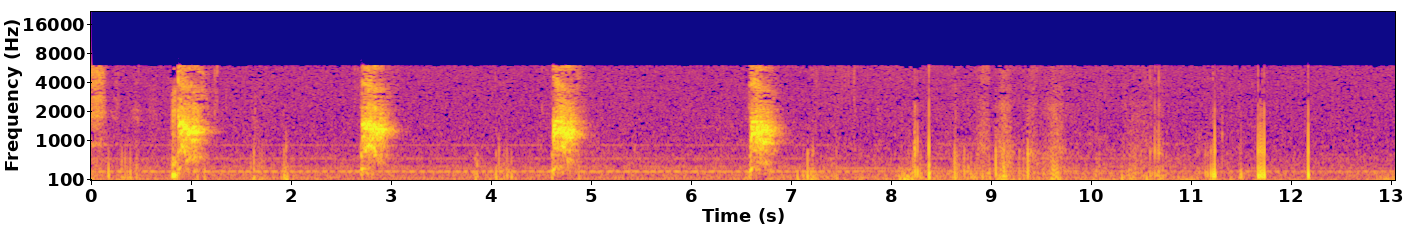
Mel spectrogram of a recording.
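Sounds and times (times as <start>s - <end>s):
small dog barking: 0.8s - 1.3s, 2.7s - 3.2s, 4.6s - 5.1s, 6.6s - 7.0s.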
